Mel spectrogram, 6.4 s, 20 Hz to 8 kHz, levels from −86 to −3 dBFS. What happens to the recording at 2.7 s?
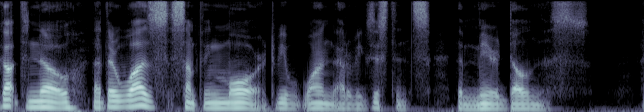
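Nothing goes wrong at 2.7 s: the speech there comes through intact, with no dropout, click, distortion or other fault.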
